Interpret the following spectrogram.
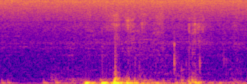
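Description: Handling noise from the camera being picked up and moved: low thuds and rumbles on the microphone, loudest about a second in, with a couple of sharp clicks.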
